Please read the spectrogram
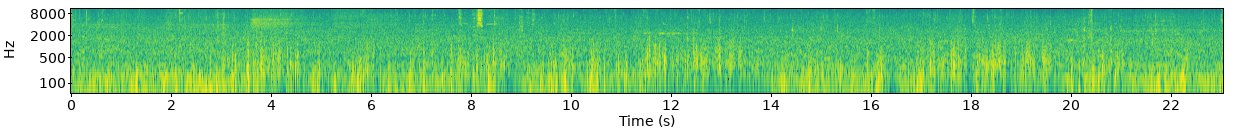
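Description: Wind buffeting the microphone in gusts, a rough low rumble over river water and tugboat engines.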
